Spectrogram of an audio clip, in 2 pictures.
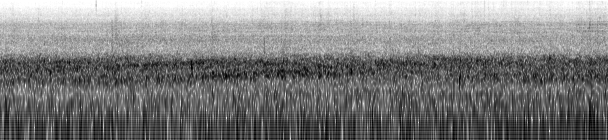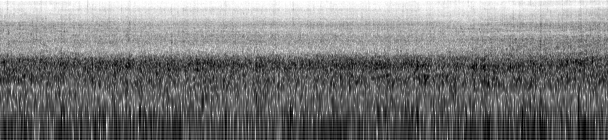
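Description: Water gushing from an inlet pipe into a round concrete hatchery rearing tank: a steady, unbroken rushing splash.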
